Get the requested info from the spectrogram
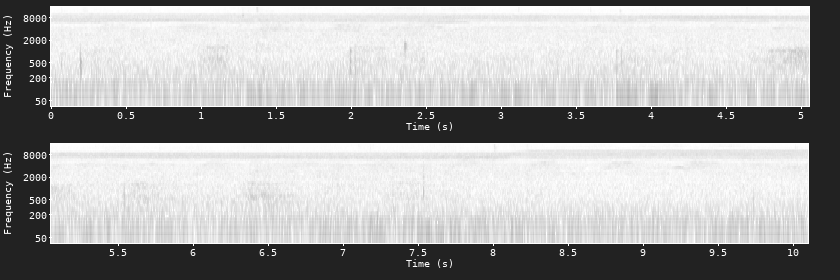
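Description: A faint chorus of insects calling outdoors, a steady high-pitched drone, with a few soft footsteps and scuffs on stony soil.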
